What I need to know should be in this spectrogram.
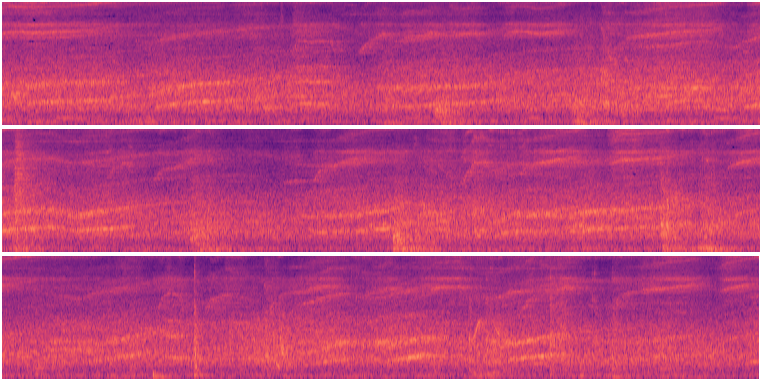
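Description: Small electric model cars whine at high pitch, rising and falling as they race around an echoing hall.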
